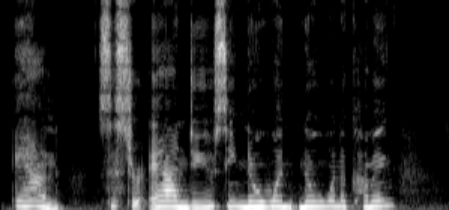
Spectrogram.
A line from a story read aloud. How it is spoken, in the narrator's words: entreated his wife, and once more she called out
